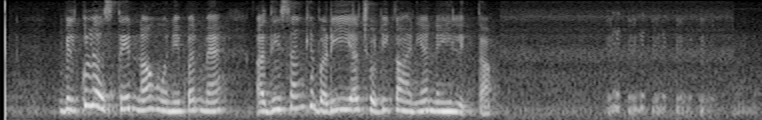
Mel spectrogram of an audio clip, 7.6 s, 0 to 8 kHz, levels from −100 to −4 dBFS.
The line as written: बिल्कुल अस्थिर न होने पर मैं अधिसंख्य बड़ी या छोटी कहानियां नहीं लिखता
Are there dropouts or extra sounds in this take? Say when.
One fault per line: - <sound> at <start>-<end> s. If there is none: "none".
- laugh at 6.1-7.2 s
